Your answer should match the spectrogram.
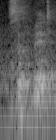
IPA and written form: səbˈmɪt (submit)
